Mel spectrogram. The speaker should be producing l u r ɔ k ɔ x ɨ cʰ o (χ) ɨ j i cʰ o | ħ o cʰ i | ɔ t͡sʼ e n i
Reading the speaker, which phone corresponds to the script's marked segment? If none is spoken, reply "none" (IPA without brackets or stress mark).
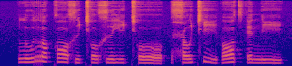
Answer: x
